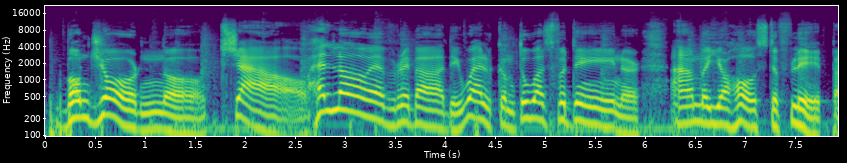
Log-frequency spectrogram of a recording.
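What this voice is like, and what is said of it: Deliberately bad Italian accent. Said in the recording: “why am I talking like a really bad Italian?”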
